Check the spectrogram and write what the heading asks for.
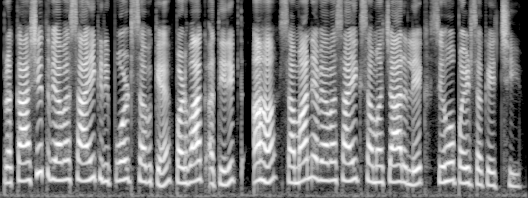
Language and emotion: Maithili, neutral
